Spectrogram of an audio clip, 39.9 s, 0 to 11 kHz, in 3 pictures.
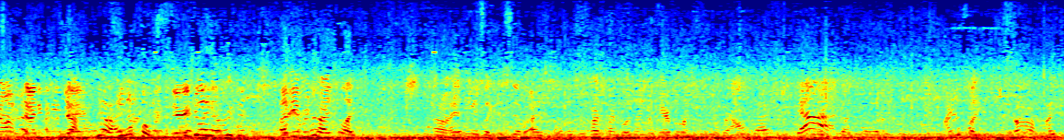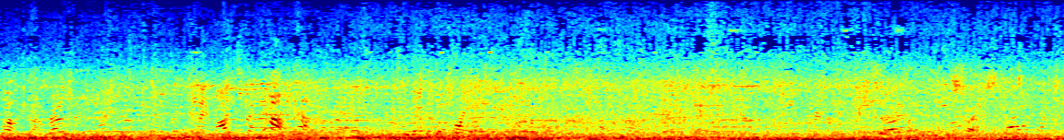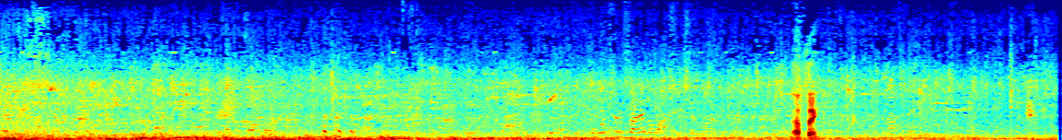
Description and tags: Walking to the American History Museum recorded with DS-40 and edited in Wavosaur.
